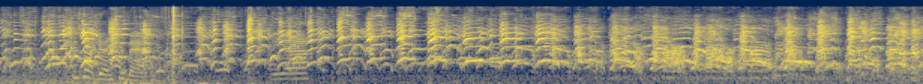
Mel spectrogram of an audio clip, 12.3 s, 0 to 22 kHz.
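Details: Litter of 25-day-old Border Collie puppies singing during crate time, a dense, steady chorus of shrill squeaks and yelps about twice a second, with a brief low howl early on.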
